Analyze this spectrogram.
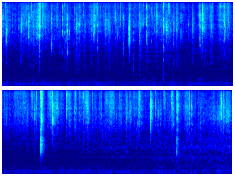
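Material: Petals.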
